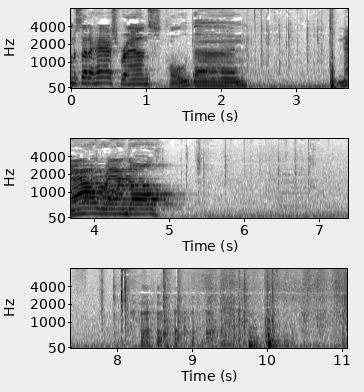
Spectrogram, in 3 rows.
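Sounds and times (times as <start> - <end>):
speech: 0.0 - 2.6, 3.4 - 5.0, 8.3 - 10.1
typing on a computer keyboard: 1.6 - 3.5, 5.1 - 7.0.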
